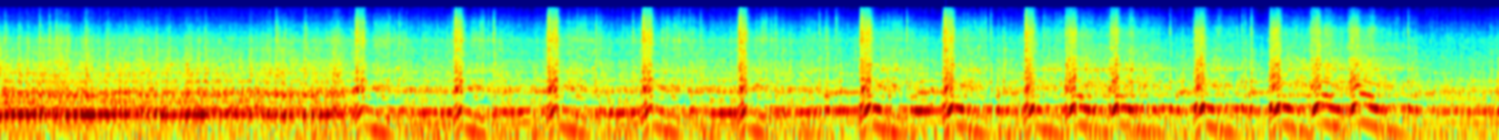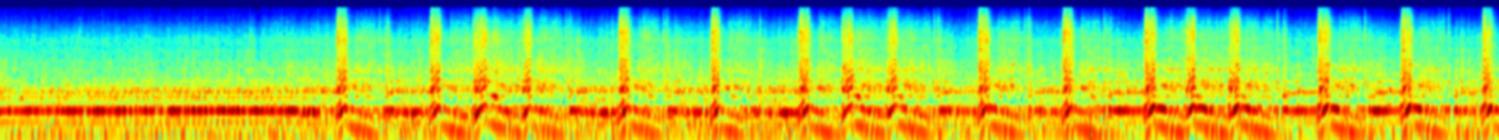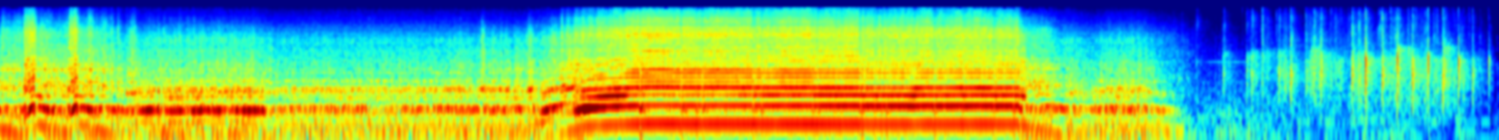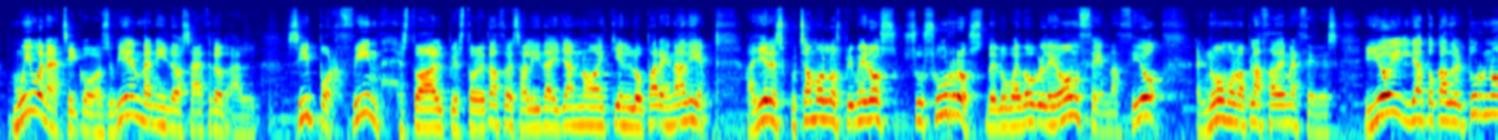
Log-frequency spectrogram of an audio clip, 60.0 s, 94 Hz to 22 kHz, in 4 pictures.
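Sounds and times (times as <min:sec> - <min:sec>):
racing car engine revving: 0:00.0 - 0:41.9.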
